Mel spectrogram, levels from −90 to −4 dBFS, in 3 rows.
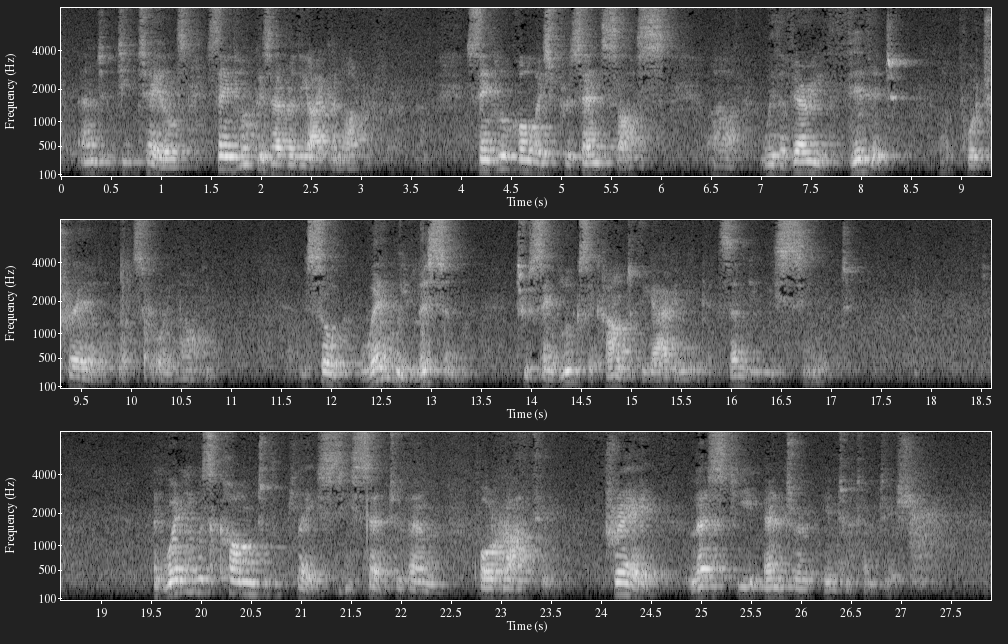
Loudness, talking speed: -24 LUFS, 130 wpm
